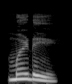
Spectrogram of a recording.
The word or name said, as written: ಮಡೆ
